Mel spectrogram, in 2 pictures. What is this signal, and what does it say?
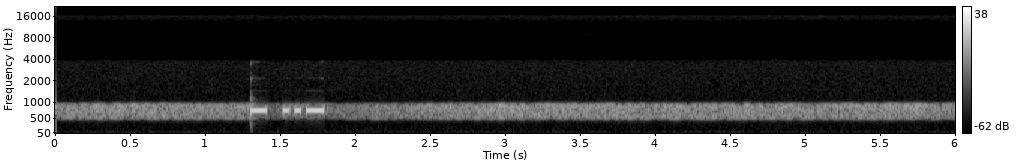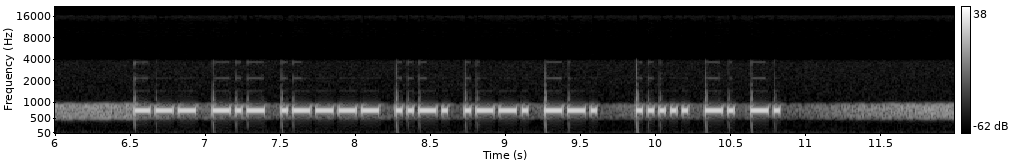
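Morse code, heard as a keyed tone, about 31 wpm, 730 Hz. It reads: TU OK1FPG 5NN
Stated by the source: TU7C on 20 metre CW, DX station recording by IZ8GNR.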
